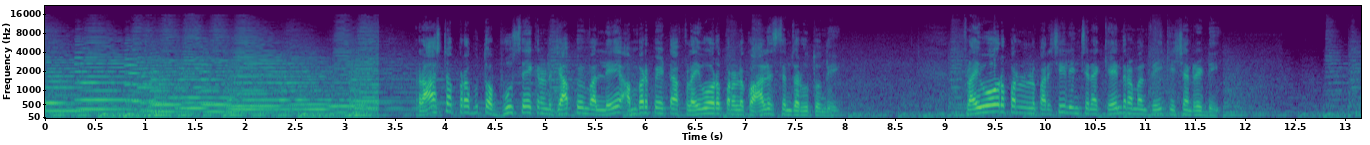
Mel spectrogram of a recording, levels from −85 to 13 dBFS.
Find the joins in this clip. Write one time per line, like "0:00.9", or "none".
0:03.3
